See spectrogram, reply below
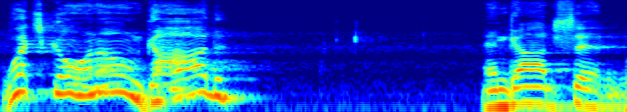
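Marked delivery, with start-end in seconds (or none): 0.0-1.5 pleading in frustration, pitch climbing; aggravated. Retold or imitated. Frustrated man crying out to God over his wrecked car, exasperated. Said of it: "he was really aggravated".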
